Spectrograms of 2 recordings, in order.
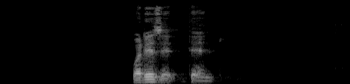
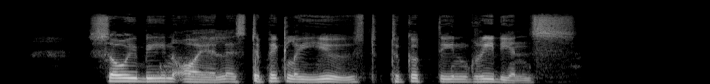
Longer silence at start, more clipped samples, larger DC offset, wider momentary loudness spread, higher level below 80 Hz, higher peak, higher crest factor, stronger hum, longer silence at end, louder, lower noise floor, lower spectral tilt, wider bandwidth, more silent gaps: first, 1.35 s vs 0.9 s; neither; neither; second, 10 LU vs 15 LU; second, -72 dBFS vs -62 dBFS; second, -12 dBFS vs -4 dBFS; first, 24 dB vs 18 dB; neither; about the same, 1.4 s vs 1.35 s; second, -30 LUFS vs -23 LUFS; about the same, -88 dBFS vs under -90 dBFS; second, -3.5 dB/octave vs -5 dB/octave; first, 16.5 kHz vs 11.5 kHz; neither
